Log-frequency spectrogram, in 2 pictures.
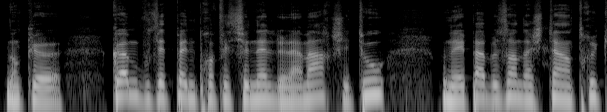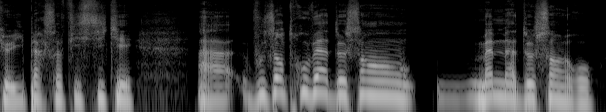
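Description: A man's voice: a little high, fairly even intonation, fairly quick, creaky, darkish tone, no room sound, clean studio sound. A man hosting a late-night call-in radio show, talking in a hesitant, encouraging way with many fillers. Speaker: radio host.

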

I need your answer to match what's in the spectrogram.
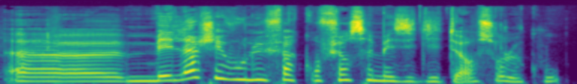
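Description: A woman's voice: medium pitch, a little fast, mellow, no echo, clean studio sound. A woman author giving candid, thoughtful answers as a guest in a radio interview.

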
